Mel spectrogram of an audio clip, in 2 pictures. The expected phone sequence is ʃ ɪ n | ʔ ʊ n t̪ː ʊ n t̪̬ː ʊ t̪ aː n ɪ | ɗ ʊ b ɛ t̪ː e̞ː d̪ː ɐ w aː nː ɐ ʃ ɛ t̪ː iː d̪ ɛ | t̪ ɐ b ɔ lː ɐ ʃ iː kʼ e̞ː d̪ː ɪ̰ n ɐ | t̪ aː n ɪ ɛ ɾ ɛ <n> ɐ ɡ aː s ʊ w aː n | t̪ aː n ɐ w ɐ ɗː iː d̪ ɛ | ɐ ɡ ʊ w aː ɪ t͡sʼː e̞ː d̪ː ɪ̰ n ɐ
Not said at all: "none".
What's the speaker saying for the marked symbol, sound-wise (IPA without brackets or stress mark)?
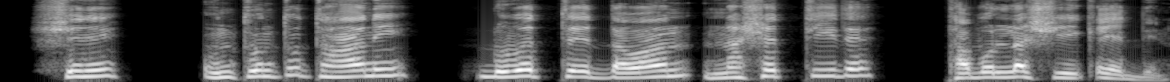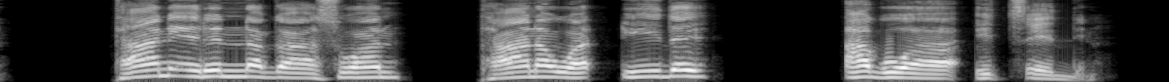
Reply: nː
